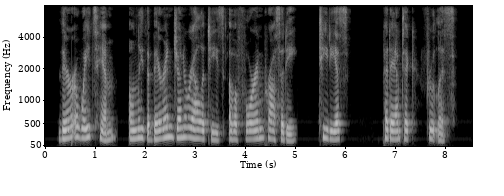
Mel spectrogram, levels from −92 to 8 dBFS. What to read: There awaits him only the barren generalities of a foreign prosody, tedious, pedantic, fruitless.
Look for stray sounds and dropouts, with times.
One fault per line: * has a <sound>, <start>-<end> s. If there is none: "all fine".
all fine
